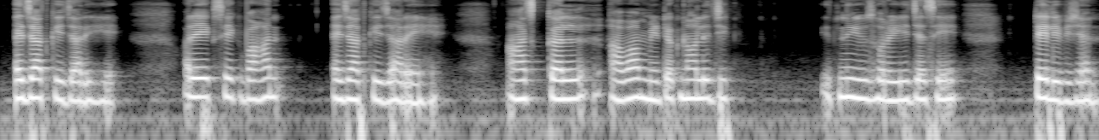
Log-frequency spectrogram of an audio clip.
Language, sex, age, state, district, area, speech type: Urdu, male, 30-45, Telangana, Hyderabad, urban, spontaneous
